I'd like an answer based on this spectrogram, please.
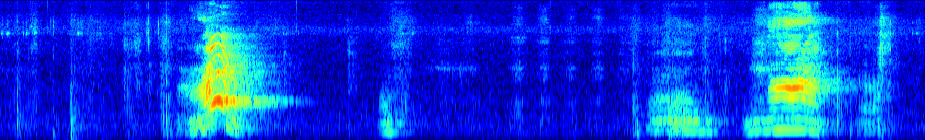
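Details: Female long-haired dachshund puppy at play in her bed: one sharp high yip, a soft short grunt, then two drawn-out low moaning growls with a clear, steady pitch, separated by short silences.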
